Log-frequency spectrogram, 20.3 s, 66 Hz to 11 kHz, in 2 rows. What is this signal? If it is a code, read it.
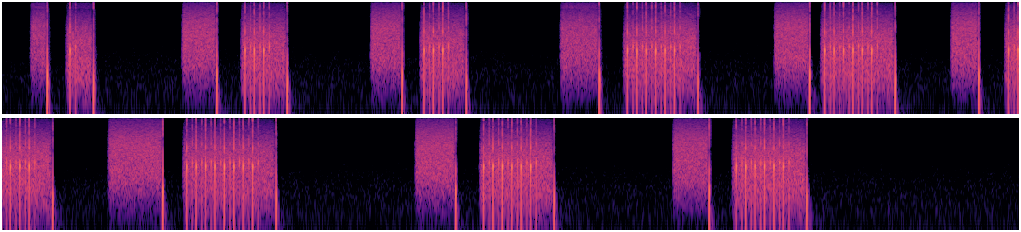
Pulse dialling, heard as a rotary dial, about 11 pulses a second. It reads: 1 3 3 6 6 5 8 6 6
